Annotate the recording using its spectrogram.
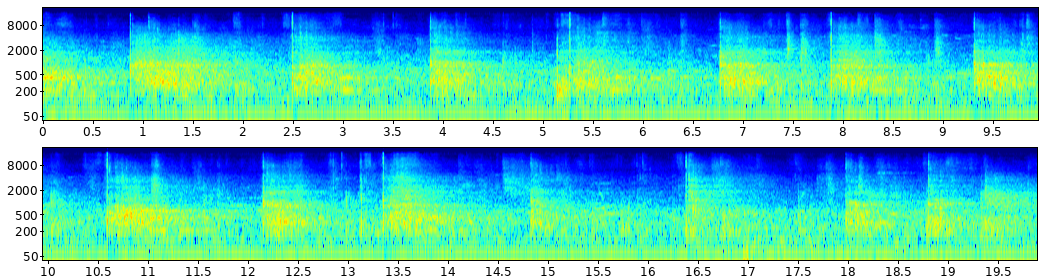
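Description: Tennis rackets strike a ball back and forth in a rally, echoing in a large hall.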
